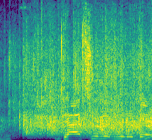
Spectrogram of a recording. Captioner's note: audience clapping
